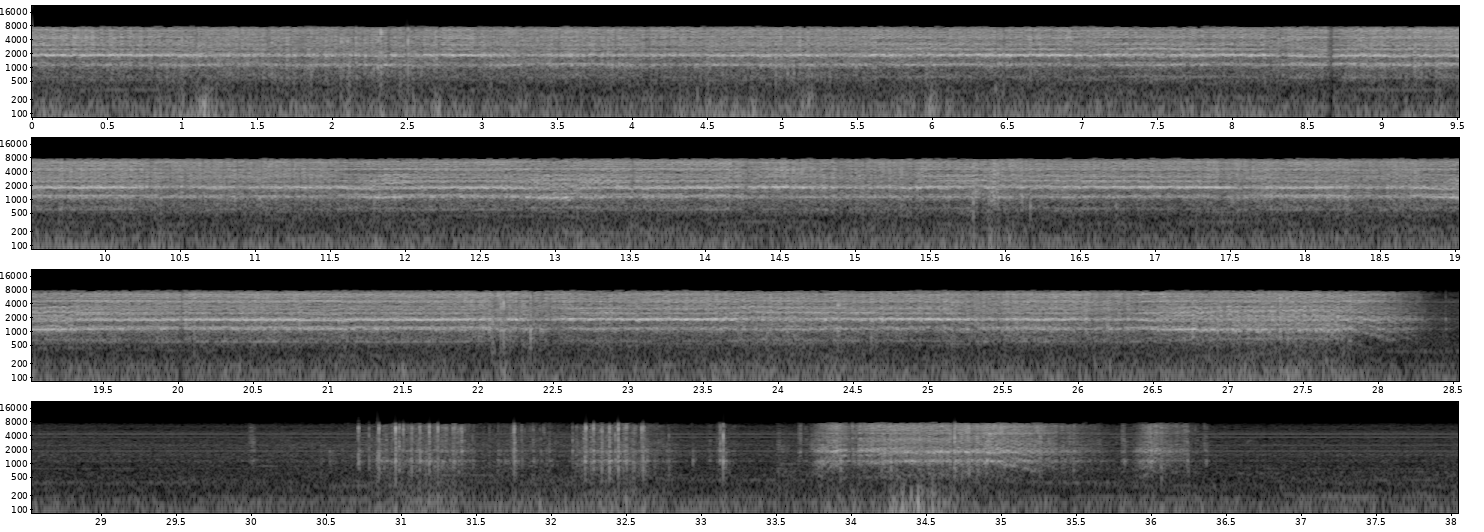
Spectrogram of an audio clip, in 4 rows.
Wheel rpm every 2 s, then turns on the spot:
160, 160, 160, 160, 160, 160, 160, 160, 160, 160, 160, 160, 160, 150, 10, 10, 30, 70, 0.
30-32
